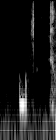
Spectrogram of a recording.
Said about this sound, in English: This nigga munching, bro.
